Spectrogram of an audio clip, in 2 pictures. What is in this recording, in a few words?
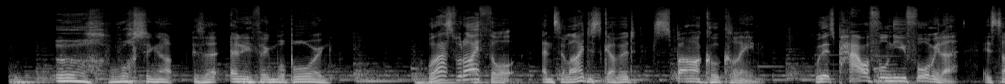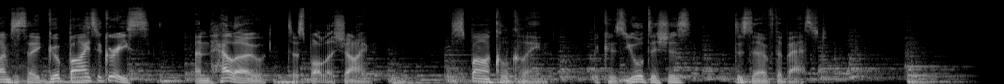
Commercial Detergent; voice-over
